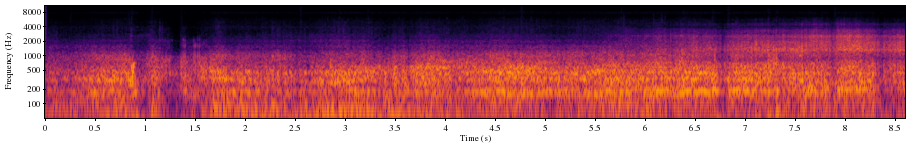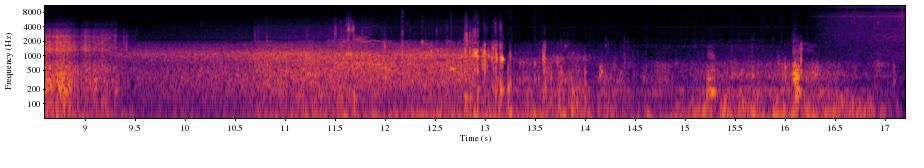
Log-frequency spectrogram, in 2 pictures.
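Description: Muffled water noise picked up by a camera held underwater: a steady rumbling, gurgling rush of water moving around it, with a few sharp knocks and clicks in the second half. It cuts off abruptly at the end.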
